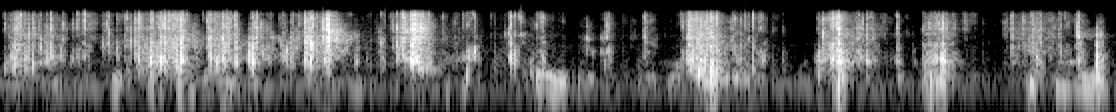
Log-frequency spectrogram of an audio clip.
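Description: Foil trading-card pack wrapper crinkling and tearing in the hands as it is opened, in a series of irregular crackly rustles.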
